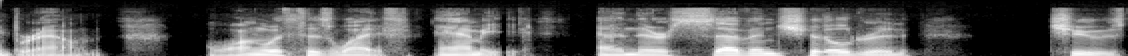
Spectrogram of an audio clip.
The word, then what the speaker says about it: Ami: a second um it's ammy right your mom's name is pronounced Amy or is it okay like Miami yeah because I because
